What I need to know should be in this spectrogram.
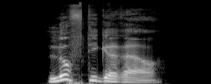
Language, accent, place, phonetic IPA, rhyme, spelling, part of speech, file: German, Germany, Berlin, [ˈlʊftɪɡəʁɐ], -ʊftɪɡəʁɐ, luftigerer, adjective, De-luftigerer.ogg
- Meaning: inflection of luftig: 1. strong/mixed nominative masculine singular comparative degree 2. strong genitive/dative feminine singular comparative degree 3. strong genitive plural comparative degree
